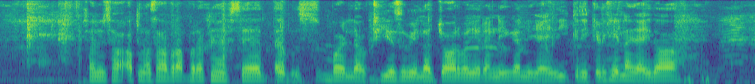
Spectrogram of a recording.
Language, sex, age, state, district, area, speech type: Dogri, male, 18-30, Jammu and Kashmir, Kathua, rural, spontaneous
